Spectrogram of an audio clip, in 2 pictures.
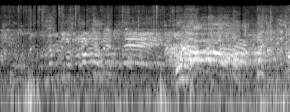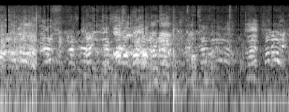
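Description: Footballers shout to each other across an open pitch.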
